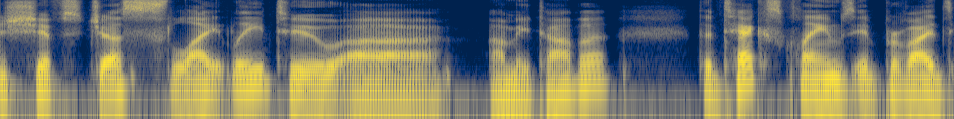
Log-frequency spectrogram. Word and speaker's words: Amitabha: of a single name, Amitabha. Right. Showafin contrasts two different ways to pronounce just the very first letter, the A. Yeah, you can pronounce it as ah, or you can pronounce it as A.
